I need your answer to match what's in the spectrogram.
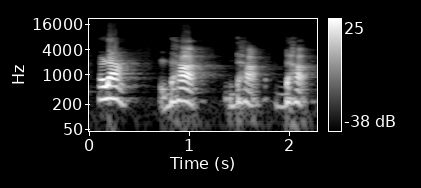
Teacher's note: उत्क्षिप्त व्यंजन वह होता है जब हमारी जो जिबिया होती है थोड़ा ऊपर उठकर मूर्धा को स्पर्श करते हुई तुरंत नीचे गिरती है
